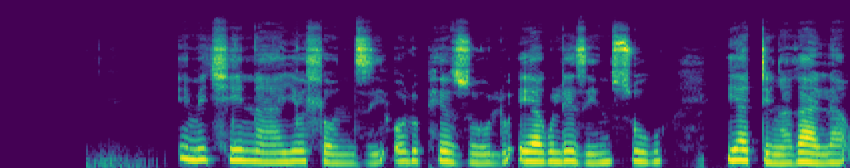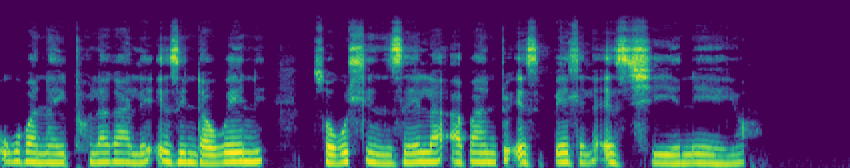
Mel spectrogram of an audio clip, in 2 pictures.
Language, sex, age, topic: North Ndebele, female, 36-49, health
